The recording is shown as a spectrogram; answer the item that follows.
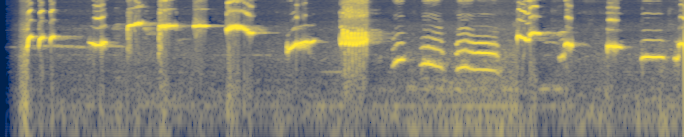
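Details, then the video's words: Asian pied starling master song, used as a lure to get starlings singing vigorously with varied fills: a dense run of short whistles and slurred notes, a harsh rasp midway, then downslurred whistled phrases about twice a second, with no other sounds. "Pancingan Burung Jalak Suren Gacor Mompa Variasi - Suara Masteran Jalak Agar Gacor Full Isian Mewah"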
